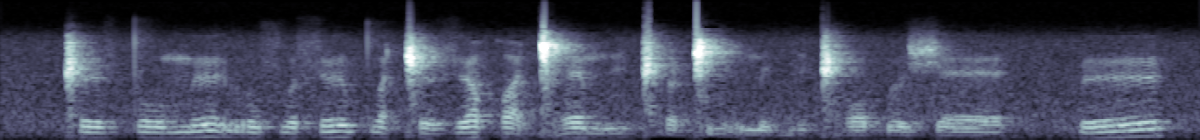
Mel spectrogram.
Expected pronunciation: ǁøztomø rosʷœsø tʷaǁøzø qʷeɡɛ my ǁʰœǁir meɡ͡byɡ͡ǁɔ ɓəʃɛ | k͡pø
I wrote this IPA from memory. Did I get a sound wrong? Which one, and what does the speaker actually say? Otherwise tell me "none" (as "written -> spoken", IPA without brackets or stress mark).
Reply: ɡ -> ɡ͡ǁ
